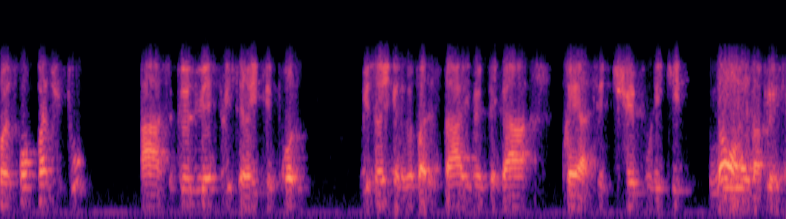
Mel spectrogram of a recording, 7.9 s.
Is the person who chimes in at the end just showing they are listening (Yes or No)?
No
